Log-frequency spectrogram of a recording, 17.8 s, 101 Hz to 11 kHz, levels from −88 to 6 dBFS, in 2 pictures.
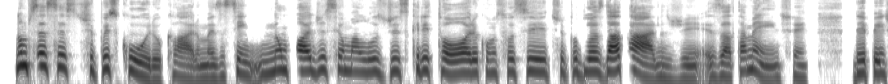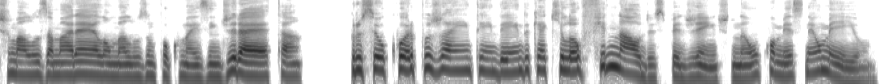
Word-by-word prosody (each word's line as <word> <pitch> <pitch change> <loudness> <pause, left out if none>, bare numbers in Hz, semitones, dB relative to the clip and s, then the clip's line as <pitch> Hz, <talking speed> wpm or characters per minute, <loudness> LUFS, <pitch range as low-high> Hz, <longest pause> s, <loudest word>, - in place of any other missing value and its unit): Não 290 - +8
precisa 290 0 +5
ser 265 -2 0
tipo 230 +1 -3
escuro, 170 - +1
claro, 145 -5 -3
mas 145 +1 -2
assim, 180 +5 -4
não 210 +7 -1
pode 215 0 +5
ser 235 - -5
uma 210 -1 -2
luz 200 -3 -2
de 210 - -4
escritório, 195 -4 +2
como 195 0 -7
se - - -19
fosse, 205 0 0
tipo, 205 +3 -6
14h. 155 - +4
Exatamente. 155 -2 -3 0.5
De 185 - -1
repente, 185 -1 -2
uma 175 -2 -1
luz 170 0 -5
amarela, 170 0 0
uma 155 -1 -2
luz 155 0 -5
um 165 - -4
pouco 165 +1 -9
mais 145 -1 -5
indireta, 165 -1 +3 0.5
para 225 +1 +1
o - - +2
seu 230 -1 +1
corpo 240 +2 +1
já 225 +1 0
ir 220 - -5
entendendo 210 -1 -4
que 235 - -8
aquilo 225 0 -1
é 205 - +5
o - - 0
final 220 -9 +2
do 145 -1 -8
expediente, 145 -2 -5
não 145 +1 -2
o 175 - -8
começo, 165 -5 -5
nem 195 +1 -5
o - - -1
meio. 130 - -4
185 Hz, 175 wpm, -22 LUFS, 155-215 Hz, 0.5 s, Não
